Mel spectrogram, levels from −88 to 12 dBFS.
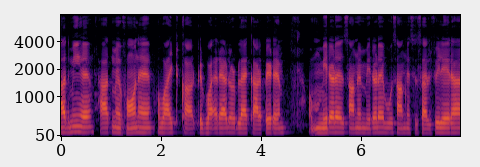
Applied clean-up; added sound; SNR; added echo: none; none; none; none.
